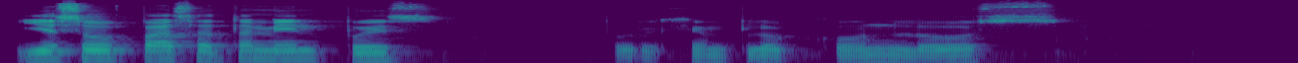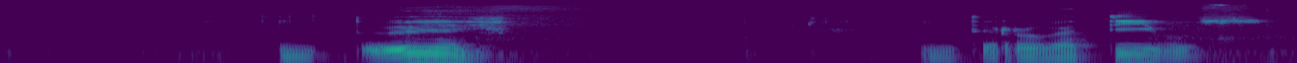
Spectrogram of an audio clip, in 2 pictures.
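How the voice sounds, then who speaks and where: A man's voice: medium pitch, slow pace, pauses often. Man explaining grammar rules casually. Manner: casual, explains step by step, writes while talking. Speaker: teacher.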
